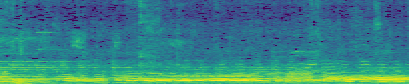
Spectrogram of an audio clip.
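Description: Live symphony orchestra, strings and brass, playing a classical piece in a softer passage of held notes.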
